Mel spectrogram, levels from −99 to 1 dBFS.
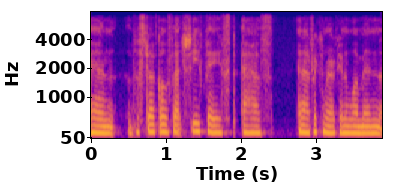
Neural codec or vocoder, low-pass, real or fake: codec, 16 kHz, 4 kbps, FunCodec, trained on Chinese and English, 50 frames a second; 7.2 kHz; fake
